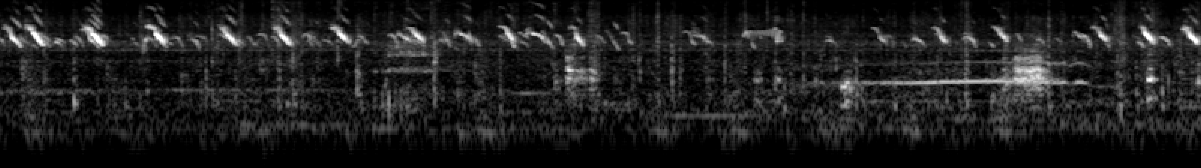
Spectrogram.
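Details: Newly hatched chicks peeping in a brisk series of high, downward-sliding cheeps, pausing briefly midway, with a faint steady tone and soft scuffling in the background.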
